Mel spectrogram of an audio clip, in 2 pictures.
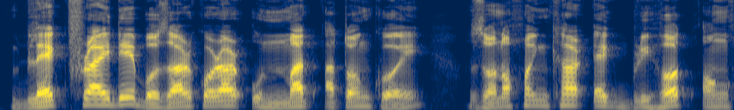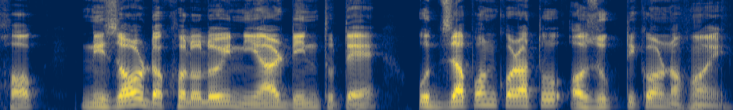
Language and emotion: Assamese, neutral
